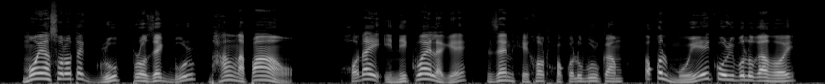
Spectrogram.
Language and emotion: Assamese, disgusted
